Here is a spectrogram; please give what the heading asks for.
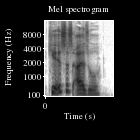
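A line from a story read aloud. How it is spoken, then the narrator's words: Calling out. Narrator (German): ruft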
